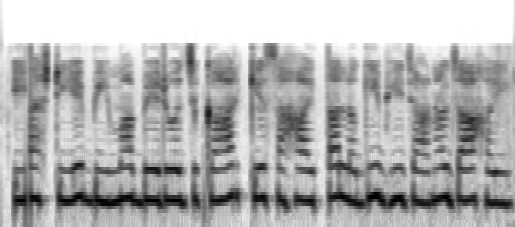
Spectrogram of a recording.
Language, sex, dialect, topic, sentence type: Magahi, female, Central/Standard, agriculture, statement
